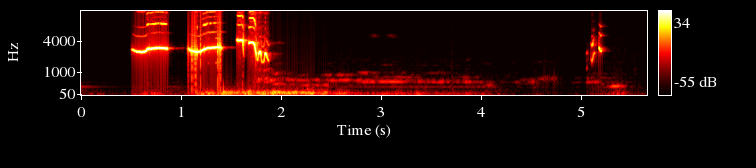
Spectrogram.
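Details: Oriental magpie-robin male courting a female: two steady whistled notes, then a quick falling slur with chips, over brief low rumble, then quiet apart from a faint chip.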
